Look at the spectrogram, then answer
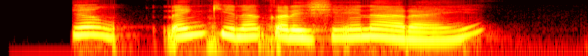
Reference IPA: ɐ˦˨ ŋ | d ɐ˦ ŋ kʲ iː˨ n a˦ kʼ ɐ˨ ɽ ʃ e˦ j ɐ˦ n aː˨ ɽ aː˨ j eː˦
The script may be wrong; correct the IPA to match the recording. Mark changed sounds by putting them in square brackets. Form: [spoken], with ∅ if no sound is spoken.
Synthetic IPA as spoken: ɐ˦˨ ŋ | [ɗ] ɐ˦ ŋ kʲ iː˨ n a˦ kʼ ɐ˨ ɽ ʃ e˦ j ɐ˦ n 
